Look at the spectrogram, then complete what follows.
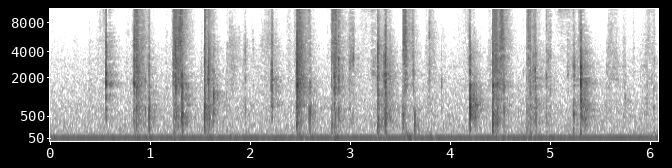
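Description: A deck of tarot cards being shuffled by hand: a quick, uneven run of sharp card slaps, about three a second, starting about half a second in.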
